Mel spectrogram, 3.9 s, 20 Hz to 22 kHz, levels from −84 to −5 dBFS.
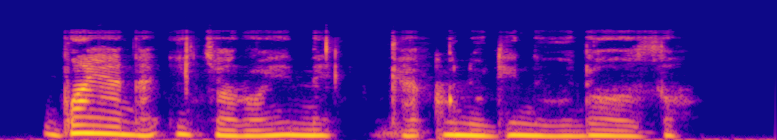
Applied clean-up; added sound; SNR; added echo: neural mask model Resemble Enhance denoiser.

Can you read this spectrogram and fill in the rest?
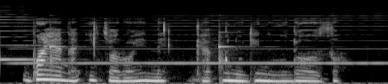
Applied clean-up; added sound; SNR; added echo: none; Harmonica + Piano; 11 dB; none.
